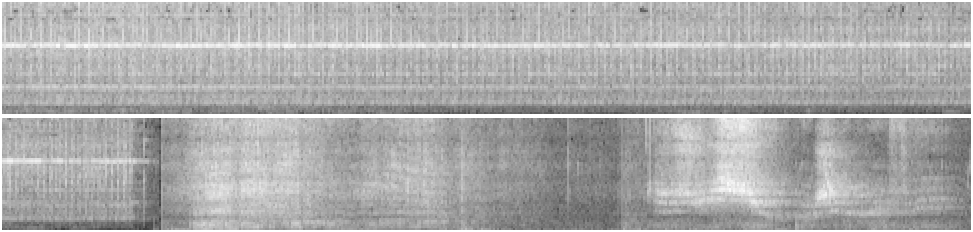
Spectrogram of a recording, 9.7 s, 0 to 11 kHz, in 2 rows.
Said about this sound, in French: Oh, bah le réveil vient sonner alors. Il est 8h30.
